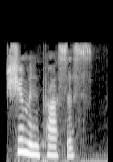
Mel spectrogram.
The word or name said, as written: Shuman process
